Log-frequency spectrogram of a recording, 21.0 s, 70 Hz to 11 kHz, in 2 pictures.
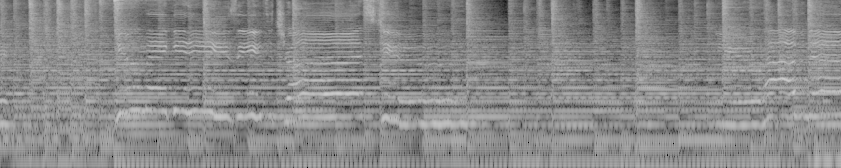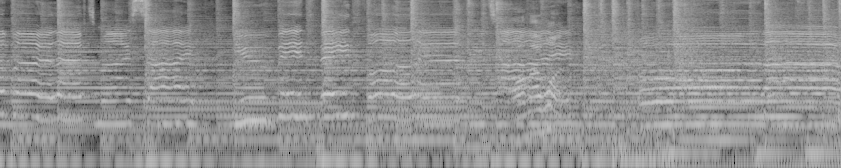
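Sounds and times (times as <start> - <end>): worship band playing slow song: 13.8 - 21.0.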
